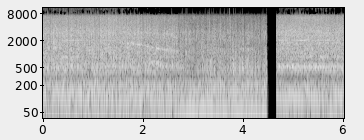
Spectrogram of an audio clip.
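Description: Case IH 8120 combine harvesting corn: its diesel engine and threshing machinery run as a loud, steady noise. The sound drops out completely for a moment about four and a half seconds in.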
